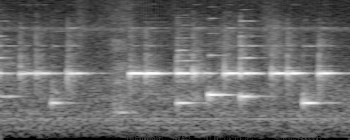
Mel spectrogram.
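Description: A phone ringtone plays a quick electronic melody of bright beeping notes in short repeating phrases, clear and close with no talking over it.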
